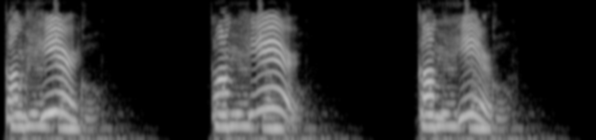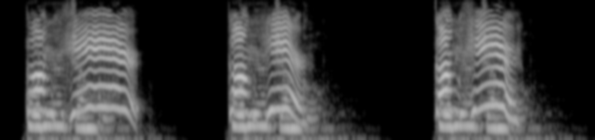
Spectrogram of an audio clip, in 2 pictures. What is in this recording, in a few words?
little boy voice come here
